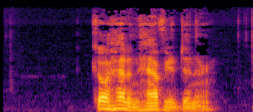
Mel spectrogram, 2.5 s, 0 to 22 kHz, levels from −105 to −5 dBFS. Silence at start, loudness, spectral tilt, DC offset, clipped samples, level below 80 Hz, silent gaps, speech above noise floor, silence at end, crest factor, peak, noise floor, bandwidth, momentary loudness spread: 0.9 s; -20 LUFS; -5.5 dB/octave; under 0.1%; under 0.1%; -50 dBFS; none; 51 dB; 0.4 s; 20 dB; -2 dBFS; -70 dBFS; 16 kHz; 11 LU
